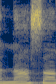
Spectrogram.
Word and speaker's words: NASA: For example, a SAARC company, a NATO member, a NASA member. Though all these words are abbreviations, but we pronounce it like a word.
